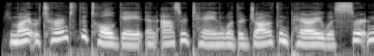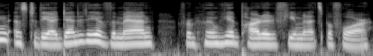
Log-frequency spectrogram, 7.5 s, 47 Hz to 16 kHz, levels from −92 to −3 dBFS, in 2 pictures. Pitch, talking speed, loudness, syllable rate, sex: 180 Hz, 240 wpm, -18 LUFS, 6.4 syllables/s, female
